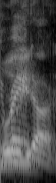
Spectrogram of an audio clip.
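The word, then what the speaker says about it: Raadr: So this is called Bully Radar. The Bully Radar. Yeah, app. Bully Radar. And radar is spelled R-A-A-D-R.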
